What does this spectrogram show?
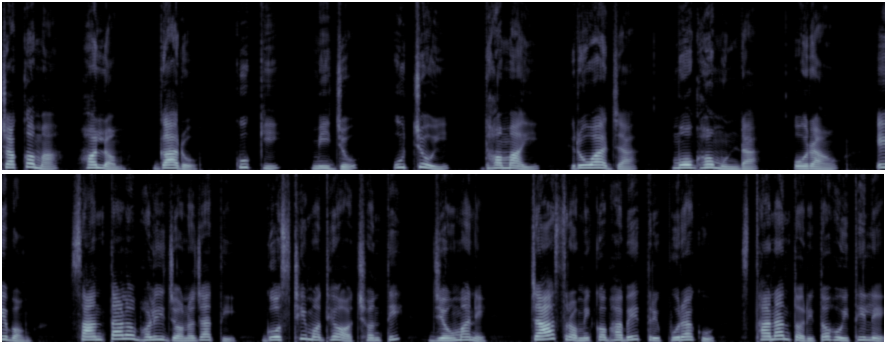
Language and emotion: Odia, neutral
